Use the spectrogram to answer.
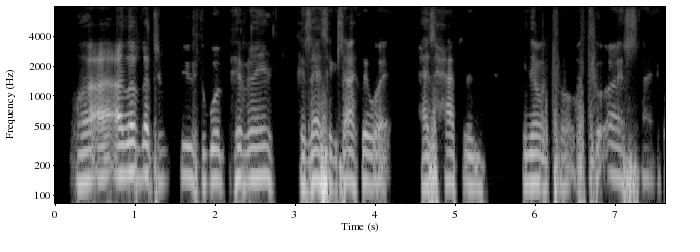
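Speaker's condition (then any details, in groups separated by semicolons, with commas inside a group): Cerebral palsy; from birth, poor hand use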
